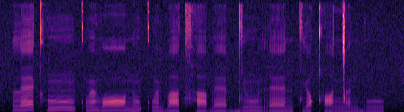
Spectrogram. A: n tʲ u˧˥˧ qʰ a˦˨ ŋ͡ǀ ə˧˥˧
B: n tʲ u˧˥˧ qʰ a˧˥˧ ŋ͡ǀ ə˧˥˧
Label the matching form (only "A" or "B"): A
